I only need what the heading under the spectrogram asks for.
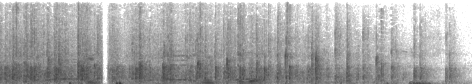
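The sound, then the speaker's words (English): Church audience applauding a speaker being welcomed to the pulpit, a dense, continuous patter of many hands clapping with a voice talking over it. “So come on, put your hands together and just welcome Barrett to the pulpit this morning.”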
